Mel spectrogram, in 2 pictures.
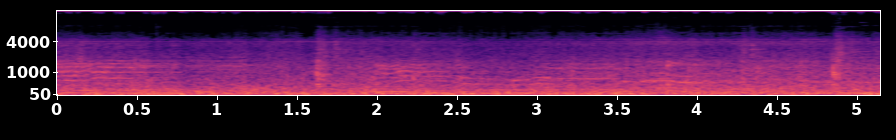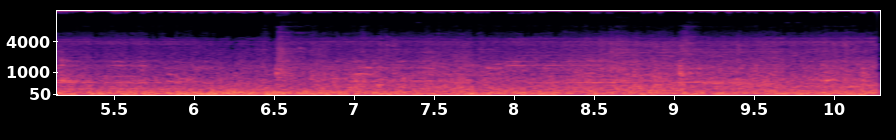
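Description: A Bombardier E-class low-floor tram rolls along the street track with a steady low rumble, and a few faint clicks come from its wheels on the rails.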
